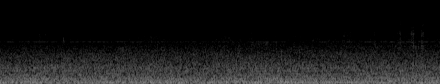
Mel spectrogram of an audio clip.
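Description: Steady low background noise of a room, an even hum and hiss with no distinct events.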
